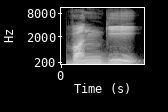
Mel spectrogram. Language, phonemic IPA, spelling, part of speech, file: Tamil, /ʋɐŋɡiː/, வங்கி, noun, Ta-வங்கி.ogg
- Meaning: bank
